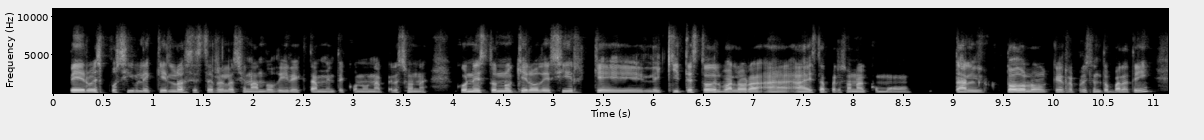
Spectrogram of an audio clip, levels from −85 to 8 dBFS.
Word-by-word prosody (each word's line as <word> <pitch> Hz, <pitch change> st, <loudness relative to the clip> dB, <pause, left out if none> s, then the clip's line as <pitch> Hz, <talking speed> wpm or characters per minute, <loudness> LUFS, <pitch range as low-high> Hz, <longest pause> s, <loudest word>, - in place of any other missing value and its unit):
pero 150 Hz, +1 st, +8 dB
es 155 Hz, -, +1 dB
posible 150 Hz, -1 st, -3 dB
que 135 Hz, -, -1 dB
los 125 Hz, -2 st, 0 dB
estés 130 Hz, -, -3 dB
relacionando 125 Hz, -1 st, -3 dB
directamente 115 Hz, -1 st, -3 dB
con 120 Hz, -2 st, -9 dB
una 115 Hz, 0 st, -5 dB
persona. 115 Hz, +1 st, -7 dB, 0.3 s
Con 125 Hz, +1 st, +3 dB
esto 135 Hz, +2 st, +3 dB
no 140 Hz, -2 st, +2 dB
quiero 145 Hz, -1 st, +3 dB
decir 135 Hz, +4 st, 0 dB, 0.2 s
que 115 Hz, -1 st, -1 dB
le 115 Hz, 0 st, -6 dB
quites 275 Hz, -, 0 dB
todo 130 Hz, 0 st, +5 dB
el 120 Hz, -, 0 dB
valor 115 Hz, 0 st, +3 dB
a 115 Hz, -, +5 dB
a 115 Hz, +1 st, 0 dB
a 120 Hz, -, +2 dB
esta 115 Hz, -, -2 dB
persona 120 Hz, 0 st, -3 dB
como 115 Hz, -1 st, -10 dB, 0.6 s
tal, 125 Hz, -1 st, +3 dB, 0.2 s
todo 130 Hz, 0 st, +8 dB
lo 115 Hz, -2 st, -1 dB
que 120 Hz, -, -1 dB
representó 115 Hz, +1 st, -7 dB
para 120 Hz, -, 0 dB
ti, 245 Hz, +4 st, -3 dB
120 Hz, 190 wpm, -23 LUFS, 115-130 Hz, 0.6 s, pero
